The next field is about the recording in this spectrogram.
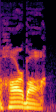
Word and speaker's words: Harbaugh: Jim H., getting the I sound like I'm saying Harbaugh like Haribo, like toys, you know.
